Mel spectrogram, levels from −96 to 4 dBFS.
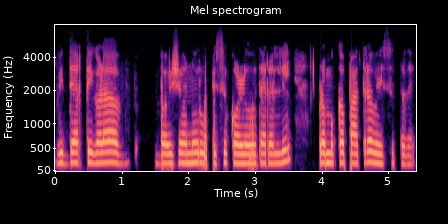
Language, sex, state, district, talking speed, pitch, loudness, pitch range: Kannada, female, Karnataka, Gulbarga, 80 wpm, 200 Hz, -18 LUFS, 195-205 Hz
